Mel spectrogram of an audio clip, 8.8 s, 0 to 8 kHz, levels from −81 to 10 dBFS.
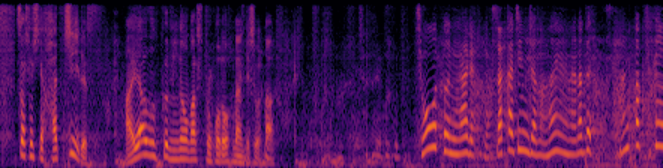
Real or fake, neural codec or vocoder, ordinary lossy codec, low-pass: fake; codec, 16 kHz, 1 kbps, FunCodec, trained on Chinese and English, 50 frames a second; none; 7.2 kHz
